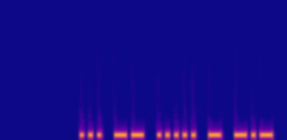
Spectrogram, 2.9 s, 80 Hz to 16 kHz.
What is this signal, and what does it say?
Morse code, heard as a keyed tone, about 28 wpm, 700 Hz. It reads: SM5TK
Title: DXCC-100 Call Signs - 5 Characters - 28wpm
